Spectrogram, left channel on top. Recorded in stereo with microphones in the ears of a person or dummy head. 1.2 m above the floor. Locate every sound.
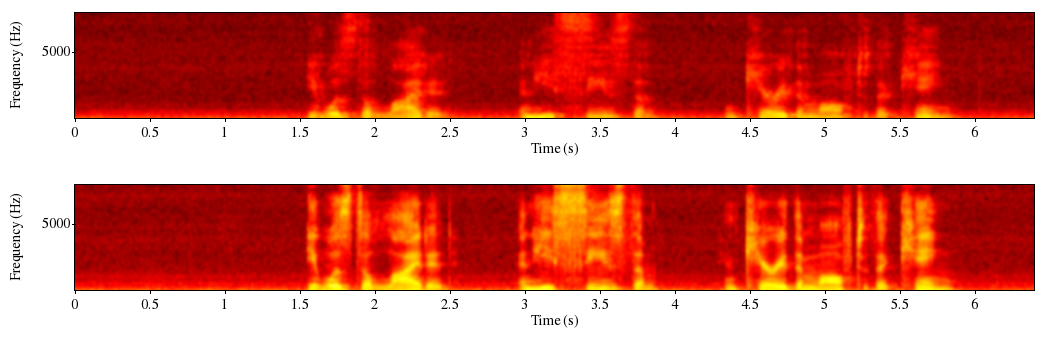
1.6 s a woman speaking: 65° right (ahead or behind), 0.6 m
